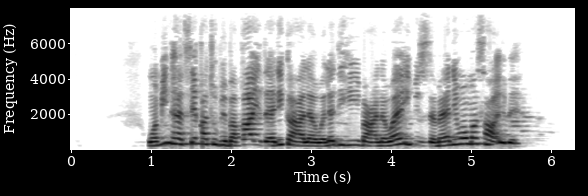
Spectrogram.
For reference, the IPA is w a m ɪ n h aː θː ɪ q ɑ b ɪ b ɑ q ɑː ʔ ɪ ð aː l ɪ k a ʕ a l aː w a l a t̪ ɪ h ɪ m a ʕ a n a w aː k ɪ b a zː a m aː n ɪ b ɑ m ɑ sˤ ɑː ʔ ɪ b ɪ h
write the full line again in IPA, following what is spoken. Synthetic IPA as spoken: w a m ɪ n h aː θː ɪ q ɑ b ɪ b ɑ q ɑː ʔ ɪ ð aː l ɪ k a ʕ a l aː w a l a d̪ ɪ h ɪ m a ʕ a n a w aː ʔ ɪ b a zː a m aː n ɪ w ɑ m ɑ sˤ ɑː ʔ ɪ b ɪ h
